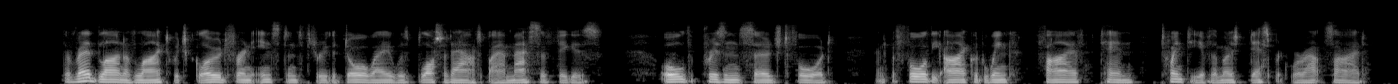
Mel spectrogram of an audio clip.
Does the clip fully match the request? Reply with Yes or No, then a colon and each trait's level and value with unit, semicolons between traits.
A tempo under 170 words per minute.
No: average, 175 wpm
